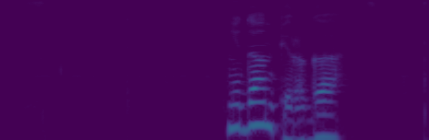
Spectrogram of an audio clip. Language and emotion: Russian, sad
